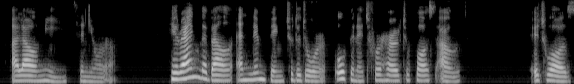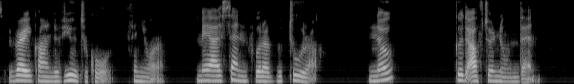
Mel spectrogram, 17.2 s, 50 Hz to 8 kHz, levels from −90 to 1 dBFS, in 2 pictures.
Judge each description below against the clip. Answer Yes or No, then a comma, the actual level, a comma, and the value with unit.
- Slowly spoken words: Yes, slow, 130 wpm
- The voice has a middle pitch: Yes, medium, 180 Hz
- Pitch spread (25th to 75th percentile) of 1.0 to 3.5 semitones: Yes, narrow, 2.6 semitones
